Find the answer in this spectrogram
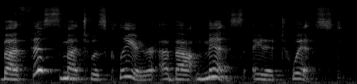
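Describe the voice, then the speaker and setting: Animated woman reading a children's storybook. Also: fairly high pitch. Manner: expressive, deliberate, emphatic phrasing for children. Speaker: storybook reader. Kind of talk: animated read-aloud of a rhyming children's picture book.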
